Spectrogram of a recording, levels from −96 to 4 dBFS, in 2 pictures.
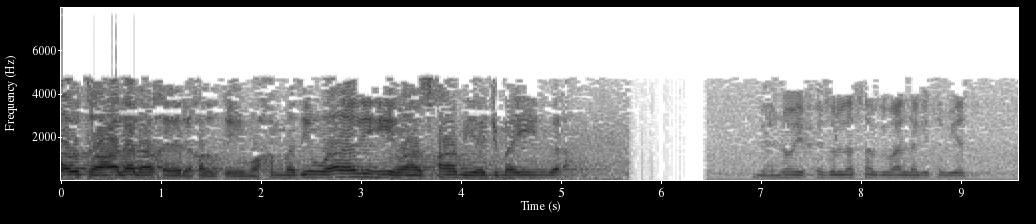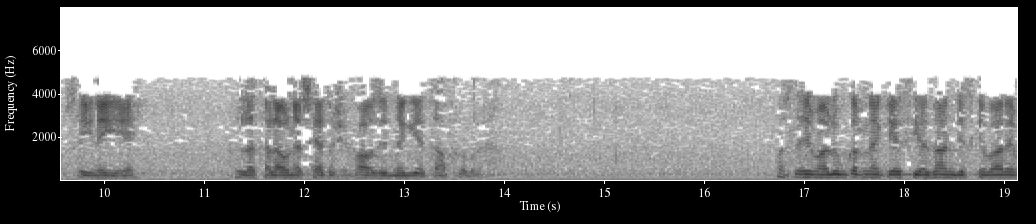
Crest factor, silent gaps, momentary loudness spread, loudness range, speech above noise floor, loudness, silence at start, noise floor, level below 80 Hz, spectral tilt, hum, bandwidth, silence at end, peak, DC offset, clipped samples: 16 dB; 6.25-6.41 s; 20 LU; 17 LU; 56 dB; -15 LUFS; 0 s; -71 dBFS; -44 dBFS; -9.5 dB/octave; none; 5 kHz; 0 s; 0 dBFS; under 0.1%; under 0.1%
